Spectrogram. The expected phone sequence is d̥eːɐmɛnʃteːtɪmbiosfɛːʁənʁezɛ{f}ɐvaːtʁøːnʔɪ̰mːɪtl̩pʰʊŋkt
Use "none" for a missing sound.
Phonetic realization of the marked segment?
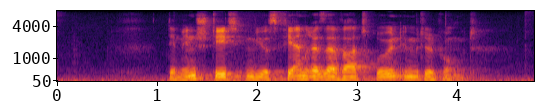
none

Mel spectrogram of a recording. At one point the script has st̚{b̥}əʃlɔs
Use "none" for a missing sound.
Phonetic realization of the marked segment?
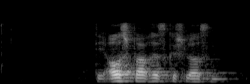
ɡ̥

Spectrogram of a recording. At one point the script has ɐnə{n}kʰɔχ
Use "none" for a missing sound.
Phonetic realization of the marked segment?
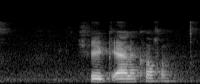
none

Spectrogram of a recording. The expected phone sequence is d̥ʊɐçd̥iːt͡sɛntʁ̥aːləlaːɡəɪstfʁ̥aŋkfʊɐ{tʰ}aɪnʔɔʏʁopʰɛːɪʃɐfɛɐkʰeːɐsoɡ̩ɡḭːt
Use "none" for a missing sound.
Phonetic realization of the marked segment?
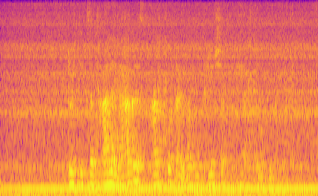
t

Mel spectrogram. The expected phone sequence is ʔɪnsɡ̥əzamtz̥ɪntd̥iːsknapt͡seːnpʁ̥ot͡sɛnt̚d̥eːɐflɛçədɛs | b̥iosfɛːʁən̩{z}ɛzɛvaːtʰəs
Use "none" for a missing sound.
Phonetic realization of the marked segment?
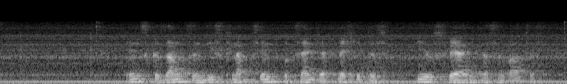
ʁ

